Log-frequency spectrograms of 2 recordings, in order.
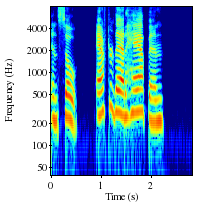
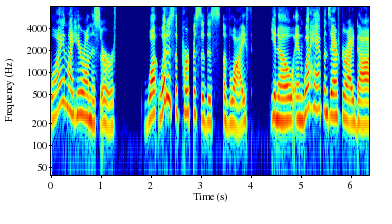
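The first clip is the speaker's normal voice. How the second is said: plain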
